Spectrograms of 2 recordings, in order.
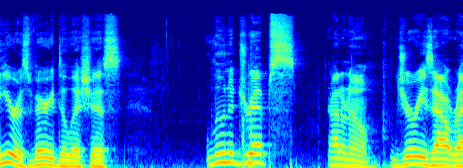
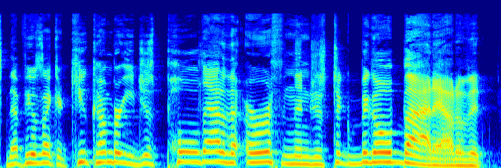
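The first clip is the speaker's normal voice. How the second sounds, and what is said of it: Put-on Southern accent. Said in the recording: “I'm not sure what was with that southern accent ... It's just where my voice went.”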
